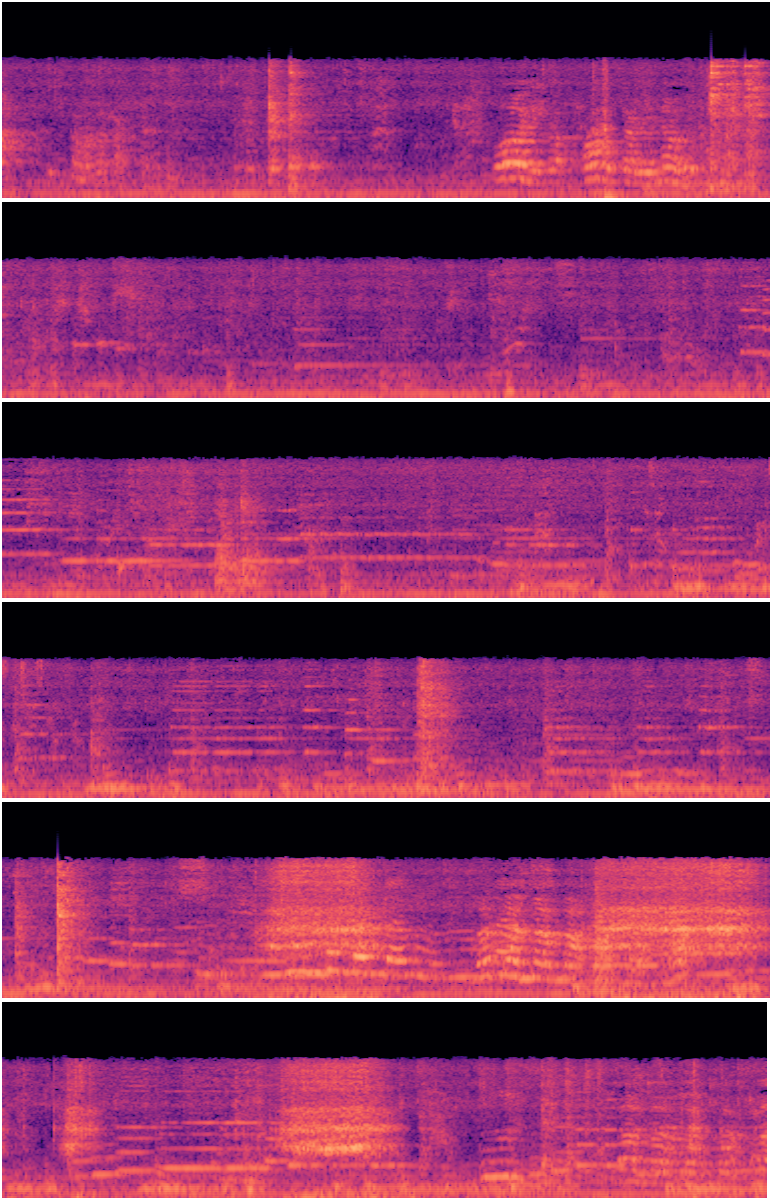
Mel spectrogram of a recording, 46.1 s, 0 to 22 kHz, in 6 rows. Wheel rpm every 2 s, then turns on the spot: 0, 0, 0, 0, 0, 0, 0, 0, 0, 0, 0, 0, 0, 0, 0, 0, 20, 30, 60, 10, 30, 10, 0.
none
